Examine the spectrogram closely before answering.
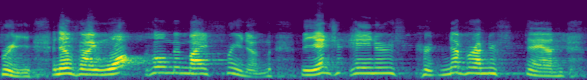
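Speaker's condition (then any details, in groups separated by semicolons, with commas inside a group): Severe cleft palate with lisp; congenital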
